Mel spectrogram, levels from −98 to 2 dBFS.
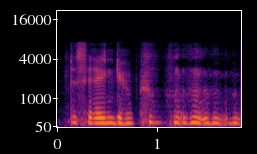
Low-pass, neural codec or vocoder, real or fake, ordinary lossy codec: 7.2 kHz; codec, 44.1 kHz, 2.6 kbps, SNAC; fake; none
